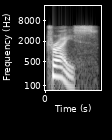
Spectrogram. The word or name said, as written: trice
